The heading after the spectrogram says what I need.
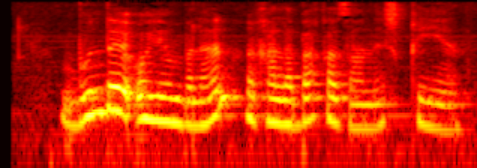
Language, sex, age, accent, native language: Uzbek, female, 25-34, Toshkent viloyati, Uzbek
